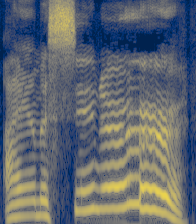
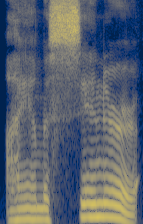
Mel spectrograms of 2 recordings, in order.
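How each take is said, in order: First: Much higher, louder, stretched-out anguished cry of sinner; wailing confession. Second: Loud confession. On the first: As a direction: wail it out in hammed-up despair. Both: Acted. Jesus denies being Messiah.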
